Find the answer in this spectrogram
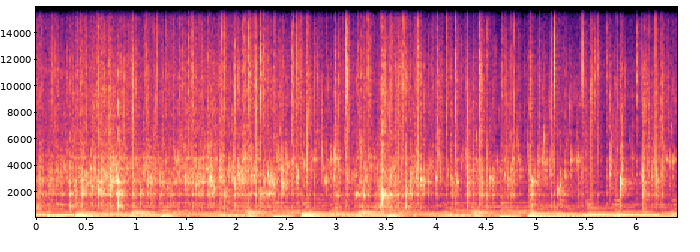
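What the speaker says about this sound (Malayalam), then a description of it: "കടുക് പൊട്ടിക്കഴിഞ്ഞിട്ട്" Mustard seeds splutter and crackle in hot coconut oil while a Kerala mango pachadi is prepared, giving a steady stream of sharp pops and hiss beneath continuous background music.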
